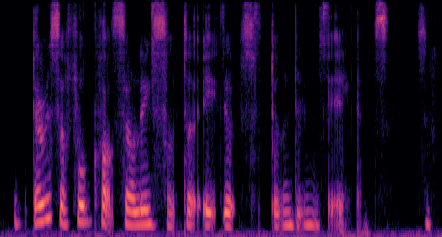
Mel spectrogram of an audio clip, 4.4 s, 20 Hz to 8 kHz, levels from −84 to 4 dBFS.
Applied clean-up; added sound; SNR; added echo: neural diffusion model UNIVERSE++.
